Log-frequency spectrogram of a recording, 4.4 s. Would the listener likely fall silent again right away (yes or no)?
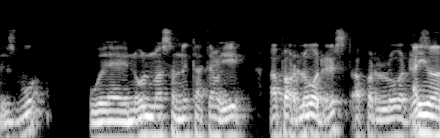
no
